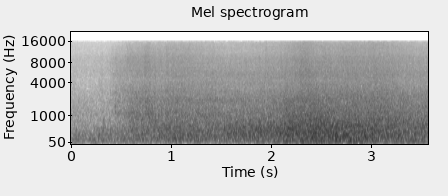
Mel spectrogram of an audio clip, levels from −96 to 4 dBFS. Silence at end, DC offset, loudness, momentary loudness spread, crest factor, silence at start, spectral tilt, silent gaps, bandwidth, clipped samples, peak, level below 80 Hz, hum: 0 s; under 0.1%; -26 LUFS; 11 LU; 16 dB; 0 s; -4.5 dB/octave; none; 16 kHz; under 0.1%; -10 dBFS; -42 dBFS; none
